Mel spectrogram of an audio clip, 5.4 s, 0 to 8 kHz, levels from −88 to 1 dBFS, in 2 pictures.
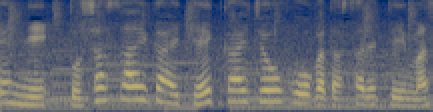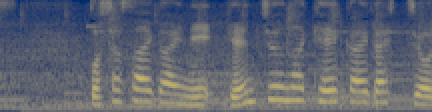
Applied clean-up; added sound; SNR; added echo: none; none; none; none.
